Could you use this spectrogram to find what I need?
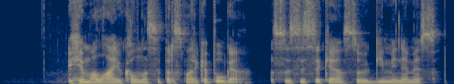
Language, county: Lithuanian, Utena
